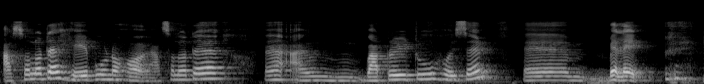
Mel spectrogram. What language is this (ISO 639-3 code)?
asm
